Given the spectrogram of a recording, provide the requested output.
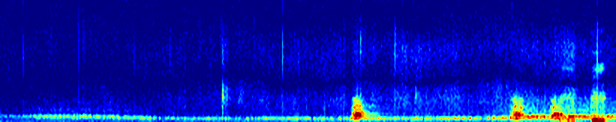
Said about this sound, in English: You're that blooming dog. Something must have disturbed him.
